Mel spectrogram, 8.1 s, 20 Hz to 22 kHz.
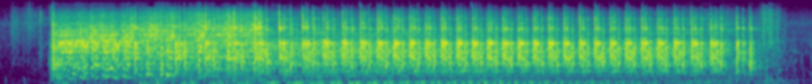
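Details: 1997 Ford F-250 7.3L PowerStroke turbo diesel, cold start at 65°F: long, steady starter chugging at about three beats a second before the diesel finally catches and runs. Hard cold start, attributed to bad injectors.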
